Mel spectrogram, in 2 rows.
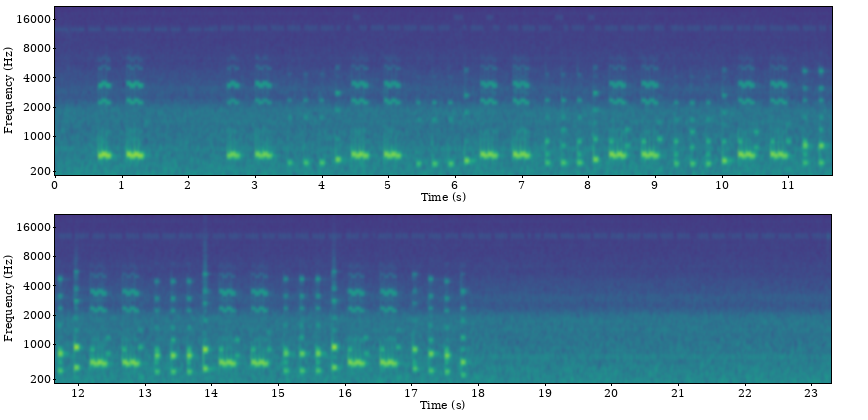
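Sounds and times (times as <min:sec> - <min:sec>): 
Snom M3 phone ringtone: 0:00.6 - 0:01.5, 0:02.6 - 0:18.0.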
